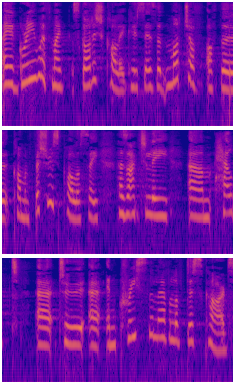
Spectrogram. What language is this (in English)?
English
